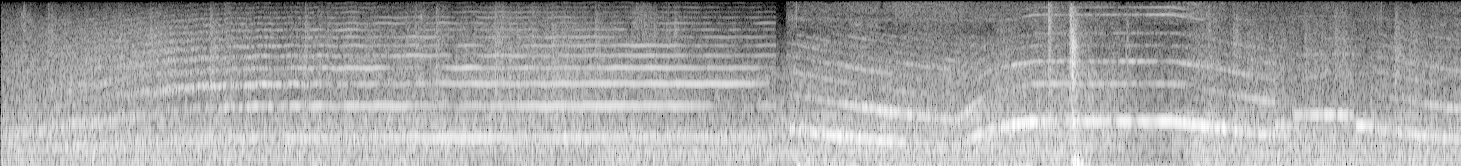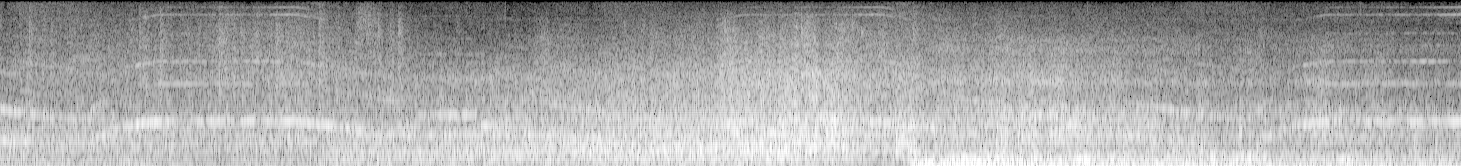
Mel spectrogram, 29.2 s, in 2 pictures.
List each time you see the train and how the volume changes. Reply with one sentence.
You can hear the train from 0.0 to 29.1 s, getting louder.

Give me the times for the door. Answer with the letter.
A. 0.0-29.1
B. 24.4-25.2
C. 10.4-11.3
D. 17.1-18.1
C.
